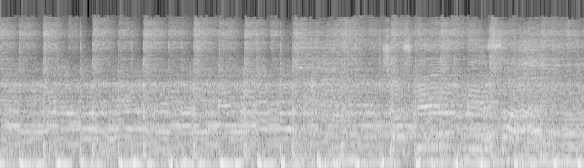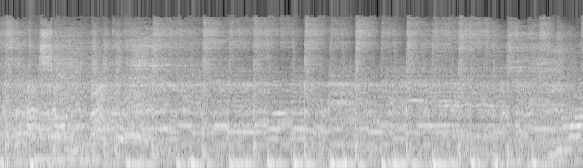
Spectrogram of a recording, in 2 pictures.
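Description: A live rock trio playing a driving blues-rock number, with distorted electric guitar, electric bass and a drum kit keeping a steady beat.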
